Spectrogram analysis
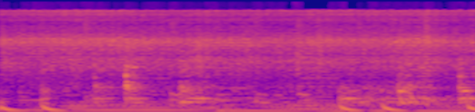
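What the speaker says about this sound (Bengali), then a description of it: "পেঁয়াজ ভাজটা ভালো করে মিক্স করে নিচ্ছি" Fried onion with tomato pieces and grated radish being stirred in a hot pan: a continuous loud sizzle with repeated utensil scrapes every half second or so, close up, with no voices.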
